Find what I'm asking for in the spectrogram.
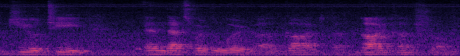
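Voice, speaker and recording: A man's fairly slow, monotone, flat delivery at medium pitch, with audible room echo and noticeable background noise. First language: not English. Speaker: lecturer. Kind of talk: lecture. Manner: halting, many fillers.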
